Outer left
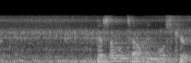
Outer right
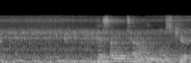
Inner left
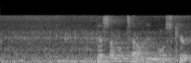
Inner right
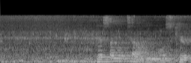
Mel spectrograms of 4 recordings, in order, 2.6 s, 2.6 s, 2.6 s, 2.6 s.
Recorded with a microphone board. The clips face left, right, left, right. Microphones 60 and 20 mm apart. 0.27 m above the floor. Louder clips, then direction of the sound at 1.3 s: Outer left 2 dB, inner left 2 dB; 30° left (ahead or behind).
